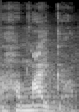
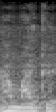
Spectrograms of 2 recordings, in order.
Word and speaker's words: jamaica: first of all to drink i had a hamaika right spell jamaica but they pronounced it hamika it's hibiscus agua fresca so like hibiscus tea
